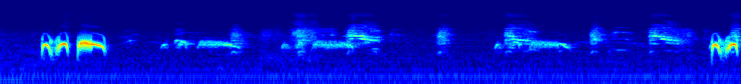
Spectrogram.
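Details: Decoy spotted dove calling to bring wild doves in: a loud cooing phrase opens, followed by scattered softer, rougher calls, with another cooing phrase starting at the close.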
